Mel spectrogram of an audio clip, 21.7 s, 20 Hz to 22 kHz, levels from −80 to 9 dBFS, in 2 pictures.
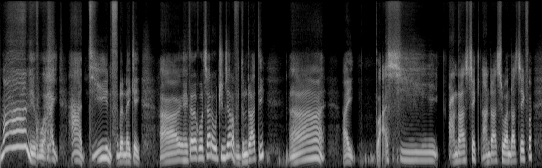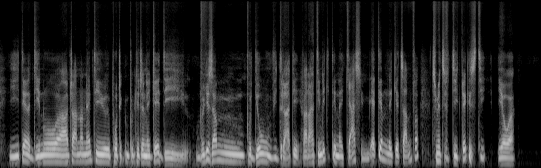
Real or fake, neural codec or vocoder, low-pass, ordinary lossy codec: fake; autoencoder, 48 kHz, 32 numbers a frame, DAC-VAE, trained on Japanese speech; none; none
